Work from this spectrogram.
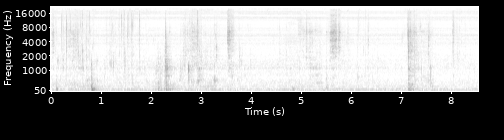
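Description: Harira soup being stirred in a pot, with soft scraping and liquid swishes plus a few sharper clinks of the spoon against the pot, fairly faint and intermittent over a low background hum.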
